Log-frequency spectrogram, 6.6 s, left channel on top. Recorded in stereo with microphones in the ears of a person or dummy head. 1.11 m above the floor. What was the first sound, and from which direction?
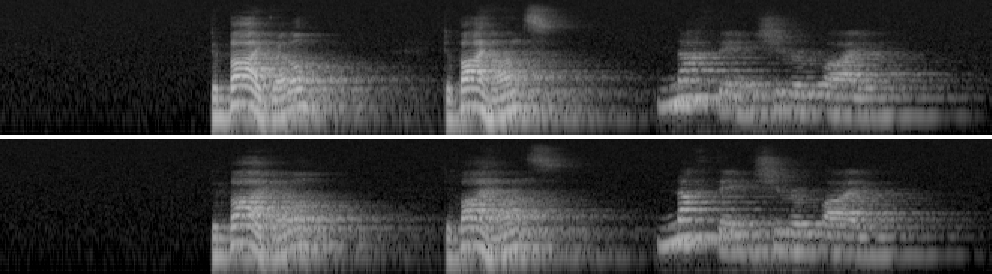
A man speaking, 40° left (ahead or behind).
